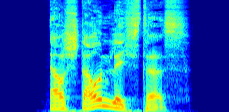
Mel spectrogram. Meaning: strong/mixed nominative/accusative neuter singular superlative degree of erstaunlich
- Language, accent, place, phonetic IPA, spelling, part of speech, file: German, Germany, Berlin, [ɛɐ̯ˈʃtaʊ̯nlɪçstəs], erstaunlichstes, adjective, De-erstaunlichstes.ogg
